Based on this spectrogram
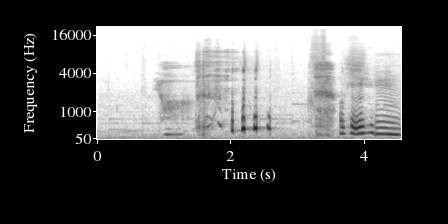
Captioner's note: laughing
